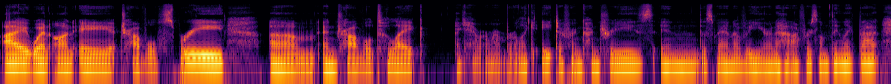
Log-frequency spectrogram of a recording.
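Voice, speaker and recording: Speaking with a Canadian accent at a moderate pace, a woman uses a very deep, low pitch and fairly even intonation. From Canada. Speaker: podcast host. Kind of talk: casual personal monologue. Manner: casual, with many fillers.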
